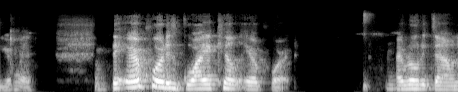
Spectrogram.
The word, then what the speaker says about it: Guayaquil: The airport is Guayaquil Airport. I wrote it down in the chat so you can see how it's spelled. Guayaquil, Guyaquil. Guayaquil Airport.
